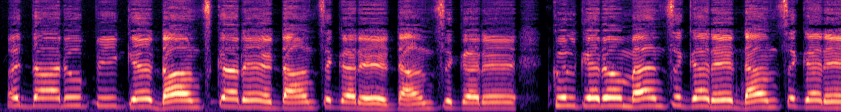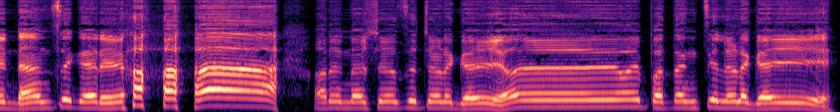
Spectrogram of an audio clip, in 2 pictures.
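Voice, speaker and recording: A man acting out a drunken village husband in a storybook cartoon. He taunts and threatens in a high, slow drawl, with a dry, close sound. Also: no echo, natural voice.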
